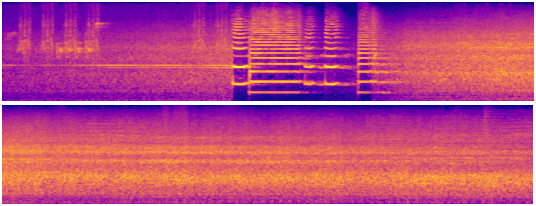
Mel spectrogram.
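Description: Diesel locomotive approaching and sounding its horn in a few short, loud blasts about three and a half to five and a half seconds in. Then the steady rolling noise of a train of historic coaches passing on the rails, with a clickety-clack.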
